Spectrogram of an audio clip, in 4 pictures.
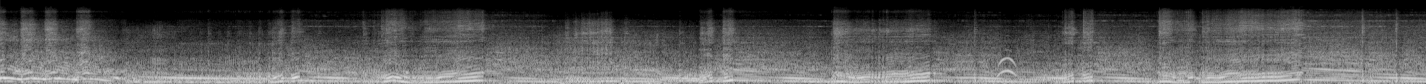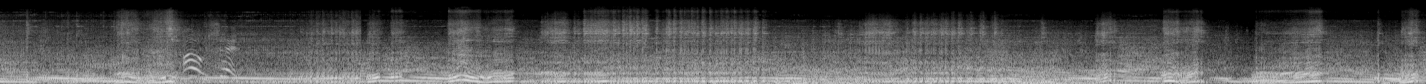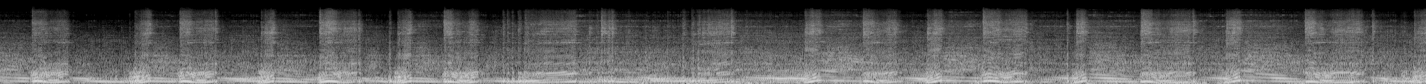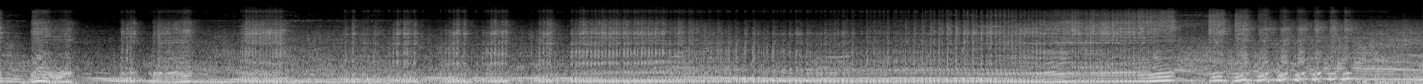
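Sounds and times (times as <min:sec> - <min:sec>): two-stroke engine revving: 0:00.0 - 0:57.0.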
